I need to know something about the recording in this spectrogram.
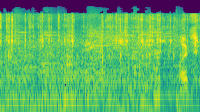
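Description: Busy outdoor ambience with faint background music, the low thumps of a handheld camera being carried while walking, and a man's voice starting to speak at the end.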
